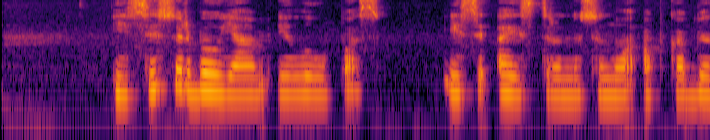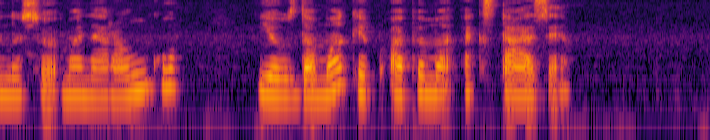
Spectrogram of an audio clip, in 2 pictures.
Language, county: Lithuanian, Panevėžys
